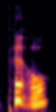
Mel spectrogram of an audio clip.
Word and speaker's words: pintle: Gary then finds a pintle, and the production team opts to put the translation on the screen because Gary does not pronounce the T. He says pintle.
